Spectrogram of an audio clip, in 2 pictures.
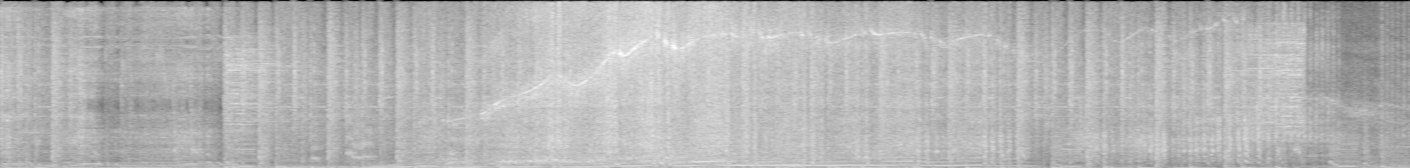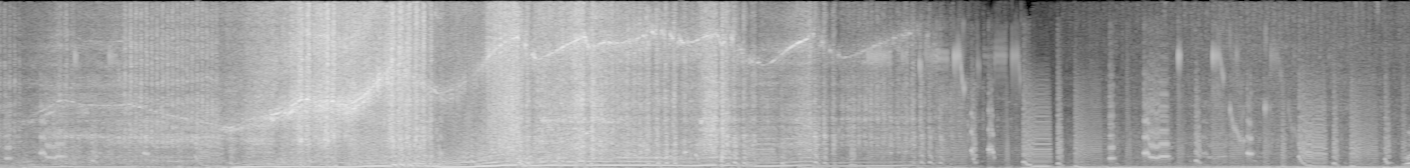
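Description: Toyota Supra drift car's engine revving hard, its pitch climbing and dropping again and again as the car slides sideways on snow with the rear wheels spinning.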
